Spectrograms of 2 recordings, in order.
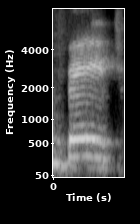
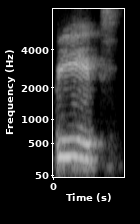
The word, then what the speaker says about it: Beit: So bait, when you think of the word bait, it's always going to mean house. Beet, like the vegetable, is a daughter, and bean, like a beanie, is a son.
